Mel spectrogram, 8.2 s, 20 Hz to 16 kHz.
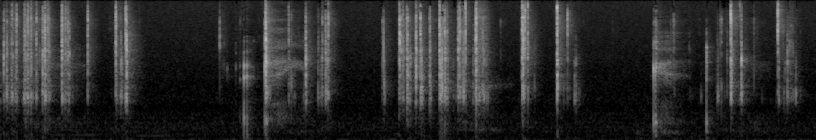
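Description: Long acrylic French-tip nails tap across the faces of a small, hollow plastic 3x3 Rubik's cube with colored stickers, held close up. Quick, irregular bursts of sharp, bright clicks come in clusters separated by short pauses. Each tap is dry, dies away almost instantly, and has almost no low end.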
